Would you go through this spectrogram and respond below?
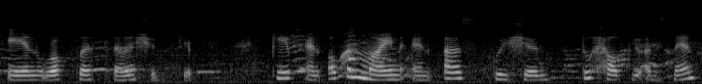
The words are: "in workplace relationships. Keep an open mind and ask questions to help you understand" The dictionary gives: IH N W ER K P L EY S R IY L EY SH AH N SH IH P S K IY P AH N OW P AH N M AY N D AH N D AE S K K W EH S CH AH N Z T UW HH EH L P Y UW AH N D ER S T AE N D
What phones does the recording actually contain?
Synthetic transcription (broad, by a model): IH N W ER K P L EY S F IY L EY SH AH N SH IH P K IY P AH N OW P AH N M AY N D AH N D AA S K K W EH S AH N T UW HH EH L P Y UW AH N D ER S T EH N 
